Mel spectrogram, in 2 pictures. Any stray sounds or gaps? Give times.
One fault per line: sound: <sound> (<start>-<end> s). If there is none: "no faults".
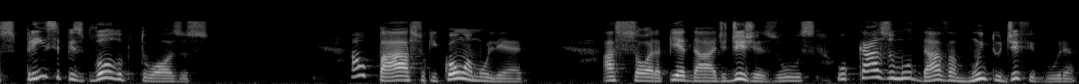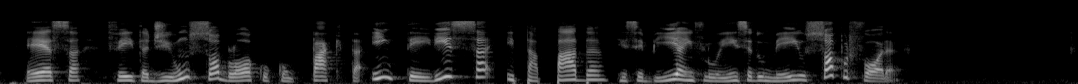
no faults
